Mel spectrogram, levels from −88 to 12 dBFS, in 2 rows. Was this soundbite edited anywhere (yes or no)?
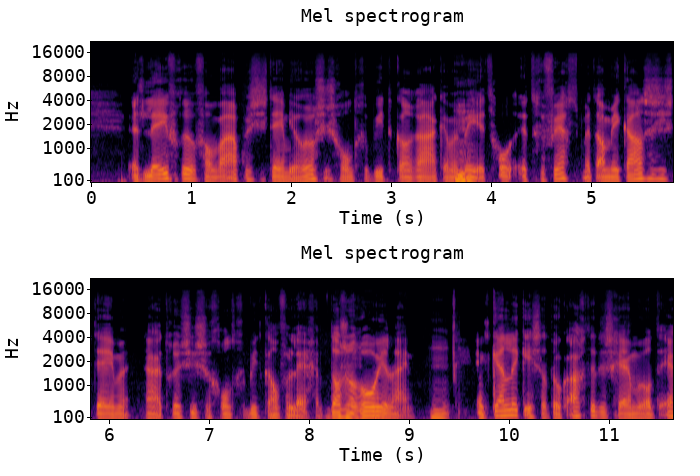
yes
